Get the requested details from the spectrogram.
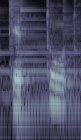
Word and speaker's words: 月桃: 月桃というのはですね、こちら月の桃と書きます。月の桃と書いて月糖というものでして、ご存知の方いらっしゃいますかね。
